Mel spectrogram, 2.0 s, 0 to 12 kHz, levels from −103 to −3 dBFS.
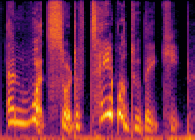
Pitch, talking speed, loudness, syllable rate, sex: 280 Hz, 245 wpm, -19 LUFS, 5.6 syllables/s, female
